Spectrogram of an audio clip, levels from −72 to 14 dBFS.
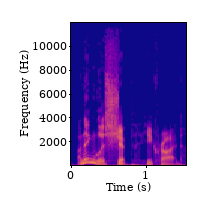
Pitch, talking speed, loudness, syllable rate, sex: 160 Hz, 195 wpm, -19 LUFS, 5.2 syllables/s, male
